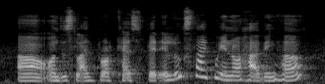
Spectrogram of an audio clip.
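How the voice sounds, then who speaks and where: A woman talks at a fairly quick pace. She has a strong Cameroonian accent. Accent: heavy African (Cameroonian). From Cameroon, English-speaking side. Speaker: network marketer and live-stream host. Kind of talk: live stream monologue. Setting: live online broadcast. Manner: halting, many fillers.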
